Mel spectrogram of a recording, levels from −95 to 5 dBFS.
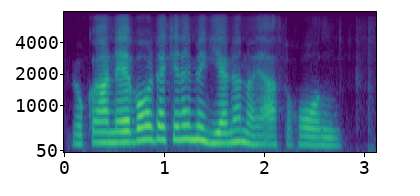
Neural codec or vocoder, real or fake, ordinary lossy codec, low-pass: codec, 16 kHz, 0.3 kbps, FocalCodec; fake; none; 7.2 kHz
